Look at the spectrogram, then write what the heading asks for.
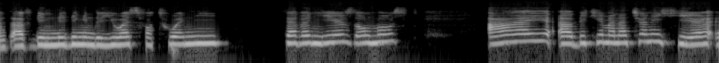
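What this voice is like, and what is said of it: French accent. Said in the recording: “I am actually an expatriate from France. You can tell from my accent.”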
